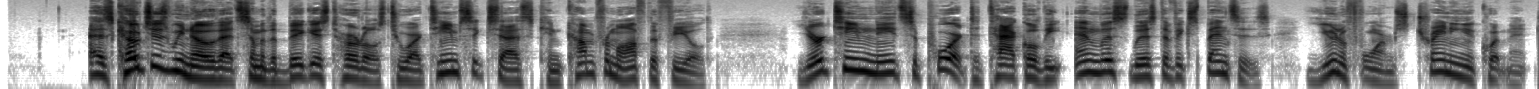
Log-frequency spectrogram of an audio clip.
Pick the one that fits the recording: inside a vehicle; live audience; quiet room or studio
quiet room or studio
